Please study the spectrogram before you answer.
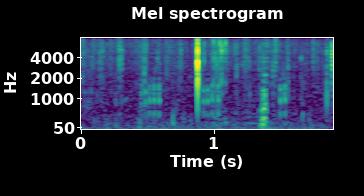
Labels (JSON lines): {"label": "biophony, damselfish", "recorder": "SoundTrap 600 or HydroMoth"}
